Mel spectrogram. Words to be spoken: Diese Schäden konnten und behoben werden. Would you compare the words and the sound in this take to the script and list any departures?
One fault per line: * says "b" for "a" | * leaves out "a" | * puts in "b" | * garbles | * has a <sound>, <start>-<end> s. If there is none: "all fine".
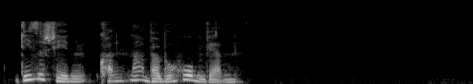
* says "aber" for "und"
